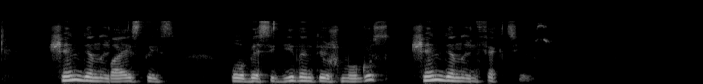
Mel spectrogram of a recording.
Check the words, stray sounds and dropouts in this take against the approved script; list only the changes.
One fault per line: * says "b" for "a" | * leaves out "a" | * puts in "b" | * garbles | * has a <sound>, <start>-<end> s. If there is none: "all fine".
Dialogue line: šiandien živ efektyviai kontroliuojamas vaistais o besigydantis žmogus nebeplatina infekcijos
* leaves out "živ efektyviai kontroliuojamas"
* says "šiandien" for "nebeplatina"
